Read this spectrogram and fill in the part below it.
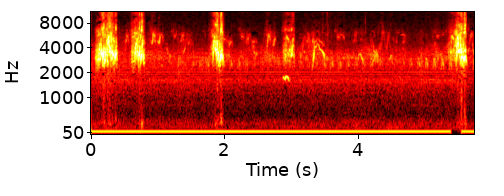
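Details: Osprey nest during an evening dinner delivery, 18 June 2020, two birds being fed; a few piercing high chirps in short clusters separated by quiet gaps, over a constant low electrical hum.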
